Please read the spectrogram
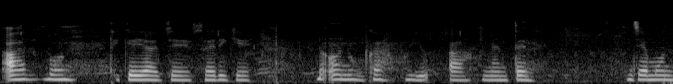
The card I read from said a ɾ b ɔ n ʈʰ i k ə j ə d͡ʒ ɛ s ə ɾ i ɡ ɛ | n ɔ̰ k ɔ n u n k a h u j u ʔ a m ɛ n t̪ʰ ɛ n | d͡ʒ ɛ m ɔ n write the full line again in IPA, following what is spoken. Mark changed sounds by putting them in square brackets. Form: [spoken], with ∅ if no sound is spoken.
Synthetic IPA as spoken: a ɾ b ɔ n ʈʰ i k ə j [a] d͡ʒ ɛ s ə ɾ i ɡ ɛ | n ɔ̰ [ʔ] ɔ n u [ŋ] k a h u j u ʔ a m ɛ n [t̪] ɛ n | d͡ʒ ɛ m ɔ n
